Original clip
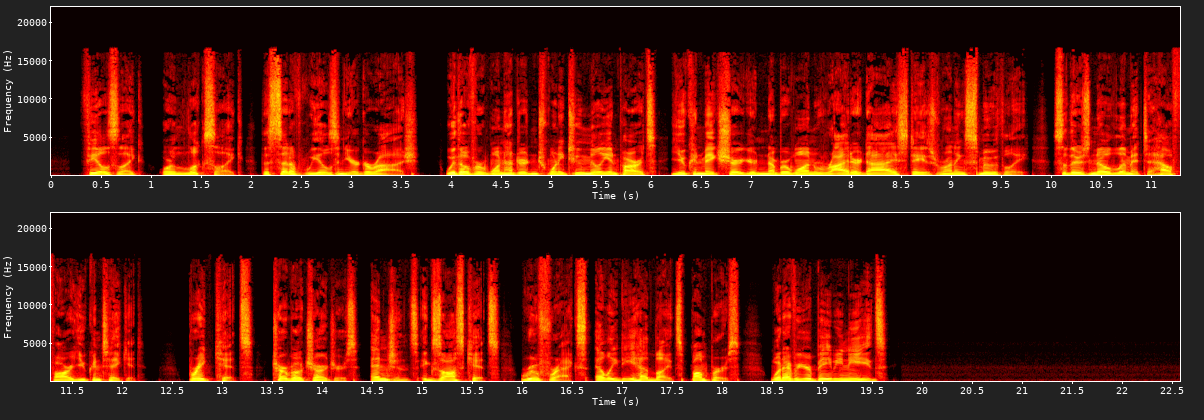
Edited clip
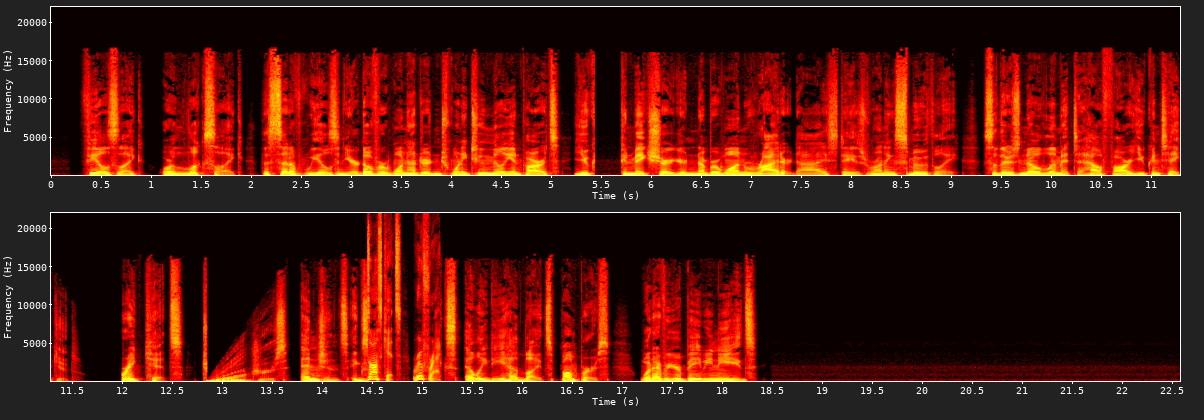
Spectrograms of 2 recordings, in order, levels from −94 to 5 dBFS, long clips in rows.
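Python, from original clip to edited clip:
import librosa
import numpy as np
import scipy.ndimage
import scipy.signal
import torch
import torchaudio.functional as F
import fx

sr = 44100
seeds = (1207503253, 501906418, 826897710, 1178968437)

y = fx.edit(x, sr, fx.cut(start_s=3.12, length_s=0.97),
    fx.insert_room_tone(at_s=6.4, length_s=0.27),
    fx.fade_in_from(start_s=8.03, length_s=1.18, floor_db=-16.0),
    fx.tape_stop(start_s=11.95, length_s=0.75),
    fx.tape_start(start_s=13.54, length_s=0.83),
    fx.speed_span(start_s=15.15, length_s=1.33, speed=1.83), tone=tone)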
